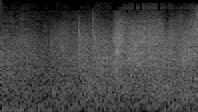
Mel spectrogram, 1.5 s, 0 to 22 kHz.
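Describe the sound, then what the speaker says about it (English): A loud, sustained roar of an explosion in Resident Evil 0, a dense rumbling blast that fills the whole moment without letup. "Outrun the explosion!"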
